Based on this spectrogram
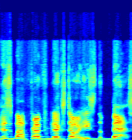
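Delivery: totally absurd, comedic delivery. Speaker describes a trailer, quoting one of its lines: Paul Rudd impression. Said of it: "that comedic tone of Paul Rudd".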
